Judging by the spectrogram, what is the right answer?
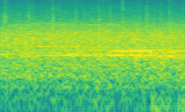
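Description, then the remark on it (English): A concert audience at the Proms applauds steadily after a performance with dancers, with everyone applauding each other: a dense wash of many hands clapping at once that holds an even, fairly loud level with no voices standing out. “Well, applause, well, for everybody, really. Everybody applauding each other.”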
